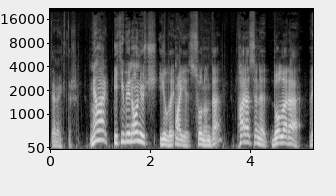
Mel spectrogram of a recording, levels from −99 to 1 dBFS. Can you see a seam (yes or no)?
yes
